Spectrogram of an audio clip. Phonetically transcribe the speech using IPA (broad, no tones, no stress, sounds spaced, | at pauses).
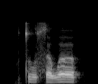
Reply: t u s ə w ə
